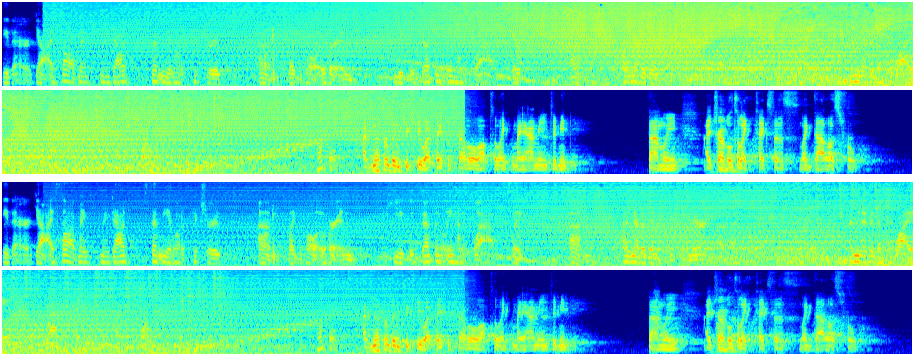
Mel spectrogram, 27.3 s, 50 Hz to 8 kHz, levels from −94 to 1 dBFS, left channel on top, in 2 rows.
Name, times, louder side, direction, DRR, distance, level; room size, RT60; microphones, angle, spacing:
voice 1, 0.0-1.9 2.2-3.3 3.8-5.4 5.7-7.8 8.5-8.9 9.3-11.1 11.7-16.5 19.2-19.4 23.4-23.5 24.4-24.7, right 2 dB, 25° right, 11 dB, 0.9 m, -38 dB
sound 1, 0.6-20.6, left 8 dB, 80° left, 1.2 m, -31 dB
sound 2, 10.7-17.0, left 4 dB, 10° left, 6.1 m, -40 dB
voice 2, 18.4-18.7 19.1-22.2 23.4-26.5, left 3 dB, 45° left, 2 dB, 1.9 m, -32 dB
29.5 x 26.0 x 6.6 m, 0.96 s
head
